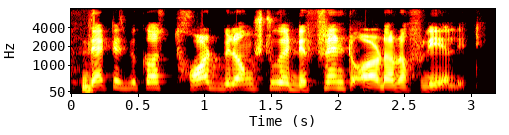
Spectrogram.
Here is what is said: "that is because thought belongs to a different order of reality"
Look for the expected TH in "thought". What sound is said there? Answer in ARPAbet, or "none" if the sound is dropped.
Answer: T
